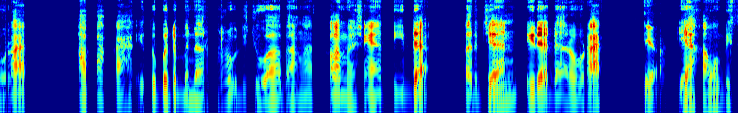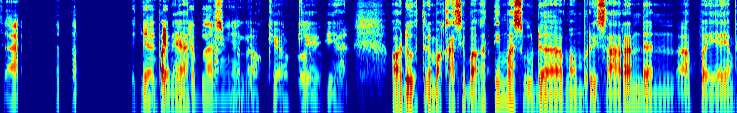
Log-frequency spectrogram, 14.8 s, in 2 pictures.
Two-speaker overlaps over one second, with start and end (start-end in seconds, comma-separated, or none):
8.8-10.9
